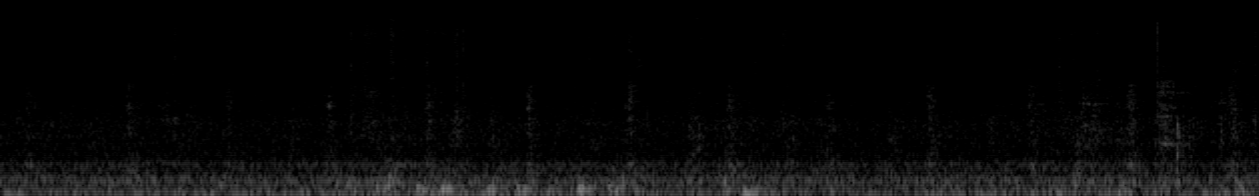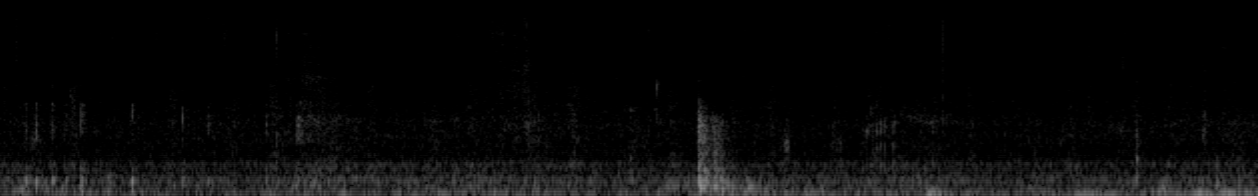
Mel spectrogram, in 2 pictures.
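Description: A crochet hook softly clicks and rustles through yarn, close by.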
